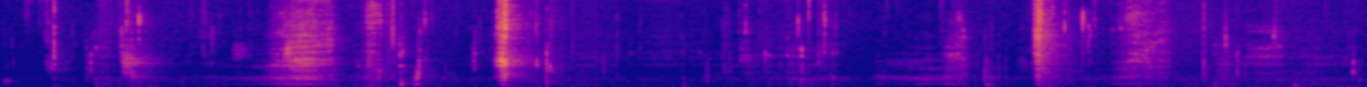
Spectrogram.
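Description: Soft, close-miked chewing on a Cajun prawn, with a few sharp crunches of shell, the loudest about two and a half seconds in and another about five seconds in.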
